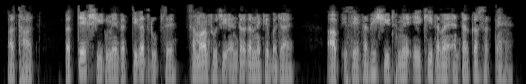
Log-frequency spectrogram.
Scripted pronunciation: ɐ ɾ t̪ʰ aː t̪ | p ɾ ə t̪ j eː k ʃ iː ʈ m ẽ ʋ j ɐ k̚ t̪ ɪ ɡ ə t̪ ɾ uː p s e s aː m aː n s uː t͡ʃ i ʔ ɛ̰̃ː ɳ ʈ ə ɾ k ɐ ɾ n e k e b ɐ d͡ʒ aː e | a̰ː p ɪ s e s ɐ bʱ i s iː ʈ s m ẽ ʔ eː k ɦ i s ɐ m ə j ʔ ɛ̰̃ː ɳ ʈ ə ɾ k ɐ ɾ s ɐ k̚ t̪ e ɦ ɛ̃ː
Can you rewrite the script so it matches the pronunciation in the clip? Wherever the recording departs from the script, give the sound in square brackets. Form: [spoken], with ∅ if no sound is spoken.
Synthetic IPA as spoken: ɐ ɾ t̪ʰ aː t̪ | p ɾ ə t̪ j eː k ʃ iː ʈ m ẽ ʋ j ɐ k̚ t̪ ɪ ɡ ə t̪ ɾ uː p s e s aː m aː n s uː t͡ʃ i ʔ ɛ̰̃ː ɳ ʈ ə ɾ k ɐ ɾ n e k e b ɐ d͡ʒ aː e | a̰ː p ɪ s e s ɐ bʱ i [ʃ] iː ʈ s m ẽ ʔ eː k ɦ i s ɐ m ə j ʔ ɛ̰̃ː ɳ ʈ ə ɾ k ɐ ɾ s ɐ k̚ t̪ e ɦ ɛ̃ː

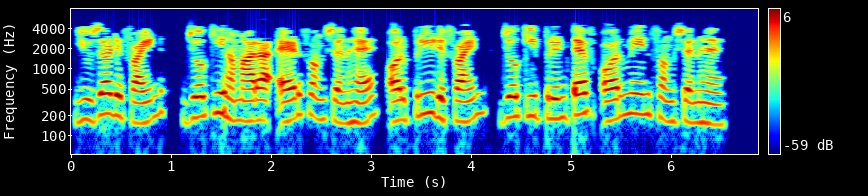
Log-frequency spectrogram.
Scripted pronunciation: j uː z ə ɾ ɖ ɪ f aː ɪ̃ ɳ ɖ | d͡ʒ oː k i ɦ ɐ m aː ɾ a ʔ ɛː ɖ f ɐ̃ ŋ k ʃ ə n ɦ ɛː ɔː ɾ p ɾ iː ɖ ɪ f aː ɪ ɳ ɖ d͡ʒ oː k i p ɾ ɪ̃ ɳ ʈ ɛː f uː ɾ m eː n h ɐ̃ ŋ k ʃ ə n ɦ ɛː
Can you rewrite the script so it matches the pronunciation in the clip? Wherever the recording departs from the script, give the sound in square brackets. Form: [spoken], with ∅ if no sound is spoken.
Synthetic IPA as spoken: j uː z ə ɾ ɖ ɪ f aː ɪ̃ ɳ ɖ | d͡ʒ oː k i ɦ ɐ m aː ɾ a ʔ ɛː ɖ f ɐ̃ ŋ k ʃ ə n ɦ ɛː ɔː ɾ p ɾ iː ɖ ɪ f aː ɪ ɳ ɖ d͡ʒ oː k i p ɾ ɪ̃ ɳ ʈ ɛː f [ɔː] ɾ m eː n [f] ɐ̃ ŋ k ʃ ə n ɦ ɛː

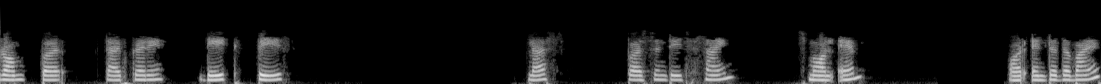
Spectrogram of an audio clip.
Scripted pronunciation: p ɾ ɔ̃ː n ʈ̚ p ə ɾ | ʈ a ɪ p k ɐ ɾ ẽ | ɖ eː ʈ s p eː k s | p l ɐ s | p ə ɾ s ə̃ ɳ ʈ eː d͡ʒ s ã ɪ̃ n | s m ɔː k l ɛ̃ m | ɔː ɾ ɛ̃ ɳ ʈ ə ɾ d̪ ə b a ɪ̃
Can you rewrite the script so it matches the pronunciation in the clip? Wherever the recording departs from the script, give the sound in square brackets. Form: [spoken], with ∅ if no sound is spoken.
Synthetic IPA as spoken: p ɾ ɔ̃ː [m] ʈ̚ p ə ɾ | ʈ a ɪ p k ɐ ɾ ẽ | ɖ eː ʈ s p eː [∅] s | p l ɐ s | p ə ɾ s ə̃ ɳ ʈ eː d͡ʒ s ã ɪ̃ n | s m ɔː [∅] l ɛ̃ m | ɔː ɾ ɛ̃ ɳ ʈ ə ɾ d̪ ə b a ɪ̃

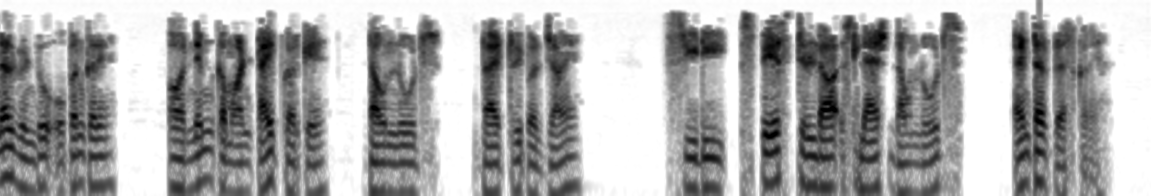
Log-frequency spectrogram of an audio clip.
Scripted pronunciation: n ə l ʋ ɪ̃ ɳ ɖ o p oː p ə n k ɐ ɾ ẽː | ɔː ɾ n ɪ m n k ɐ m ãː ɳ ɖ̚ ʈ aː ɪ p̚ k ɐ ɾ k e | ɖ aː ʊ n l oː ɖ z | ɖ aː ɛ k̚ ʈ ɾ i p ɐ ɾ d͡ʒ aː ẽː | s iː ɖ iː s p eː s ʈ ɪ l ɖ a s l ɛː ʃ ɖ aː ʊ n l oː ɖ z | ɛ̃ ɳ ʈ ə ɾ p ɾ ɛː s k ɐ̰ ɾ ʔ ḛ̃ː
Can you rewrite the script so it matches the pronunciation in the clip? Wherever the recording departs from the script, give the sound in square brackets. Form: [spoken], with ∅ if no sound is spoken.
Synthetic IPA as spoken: n ə l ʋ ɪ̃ ɳ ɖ o [ʔ] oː p ə n k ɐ ɾ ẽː | ɔː ɾ n ɪ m n k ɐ m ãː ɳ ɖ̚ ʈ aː ɪ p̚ k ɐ ɾ k e | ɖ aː ʊ n l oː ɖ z | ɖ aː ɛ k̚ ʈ ɾ i p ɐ ɾ d͡ʒ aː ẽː | s iː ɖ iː s p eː s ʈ ɪ l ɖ a s l ɛː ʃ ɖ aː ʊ n l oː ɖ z | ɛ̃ ɳ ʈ ə ɾ p ɾ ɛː s k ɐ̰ ɾ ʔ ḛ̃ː

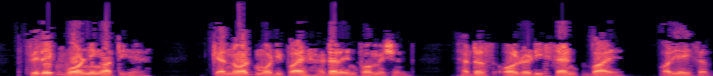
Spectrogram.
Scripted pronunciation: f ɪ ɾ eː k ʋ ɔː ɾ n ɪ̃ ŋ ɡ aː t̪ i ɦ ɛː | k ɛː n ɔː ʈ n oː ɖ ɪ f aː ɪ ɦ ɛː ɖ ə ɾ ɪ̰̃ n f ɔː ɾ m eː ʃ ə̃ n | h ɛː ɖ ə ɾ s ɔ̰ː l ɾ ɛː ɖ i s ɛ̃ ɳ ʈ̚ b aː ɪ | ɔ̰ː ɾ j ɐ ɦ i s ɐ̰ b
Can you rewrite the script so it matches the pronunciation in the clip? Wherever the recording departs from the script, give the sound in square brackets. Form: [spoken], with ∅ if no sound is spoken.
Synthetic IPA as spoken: f ɪ ɾ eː k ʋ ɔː ɾ n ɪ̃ ŋ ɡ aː t̪ i ɦ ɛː | k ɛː n ɔː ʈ [m] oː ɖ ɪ f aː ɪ ɦ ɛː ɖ ə ɾ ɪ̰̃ n f ɔː ɾ m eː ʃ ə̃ n | h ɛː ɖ ə ɾ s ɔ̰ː l ɾ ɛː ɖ i s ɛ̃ ɳ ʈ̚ b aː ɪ | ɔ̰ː ɾ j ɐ ɦ i s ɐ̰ b

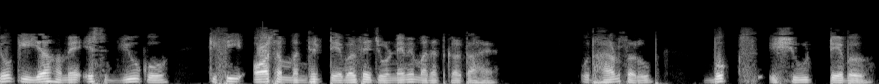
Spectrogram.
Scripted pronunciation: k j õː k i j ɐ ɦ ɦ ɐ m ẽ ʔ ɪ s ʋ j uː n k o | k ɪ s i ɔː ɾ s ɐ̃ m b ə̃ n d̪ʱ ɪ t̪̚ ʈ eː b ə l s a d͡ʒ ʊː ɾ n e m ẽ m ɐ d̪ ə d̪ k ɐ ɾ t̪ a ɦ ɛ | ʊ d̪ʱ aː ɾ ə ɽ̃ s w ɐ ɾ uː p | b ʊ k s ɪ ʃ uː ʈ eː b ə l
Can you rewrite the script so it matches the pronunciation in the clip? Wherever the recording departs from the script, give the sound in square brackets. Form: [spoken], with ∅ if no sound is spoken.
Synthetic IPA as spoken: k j õː k i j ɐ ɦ ɦ ɐ m ẽ ʔ ɪ s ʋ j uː [∅] k o | k ɪ s i ɔː ɾ s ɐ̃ m b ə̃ n d̪ʱ ɪ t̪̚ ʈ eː b ə l s [e] d͡ʒ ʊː [ɽ] n e m ẽ m ɐ d̪ ə d̪ k ɐ ɾ t̪ a ɦ [ɛː] | ʊ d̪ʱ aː ɾ ə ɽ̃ s w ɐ ɾ uː p | b ʊ k s ɪ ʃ uː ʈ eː b ə l

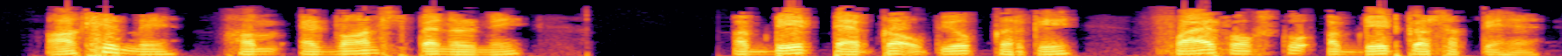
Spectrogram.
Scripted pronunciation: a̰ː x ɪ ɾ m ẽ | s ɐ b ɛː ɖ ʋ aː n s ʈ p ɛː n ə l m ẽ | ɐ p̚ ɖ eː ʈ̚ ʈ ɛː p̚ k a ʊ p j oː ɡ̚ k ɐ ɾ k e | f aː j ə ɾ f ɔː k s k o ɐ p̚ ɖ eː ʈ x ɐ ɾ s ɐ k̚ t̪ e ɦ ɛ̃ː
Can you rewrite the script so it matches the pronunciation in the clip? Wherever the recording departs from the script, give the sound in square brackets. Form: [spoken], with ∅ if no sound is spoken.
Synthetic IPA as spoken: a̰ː x ɪ ɾ m ẽ | [h] ɐ [m] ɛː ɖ ʋ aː n s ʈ p ɛː n ə l m ẽ | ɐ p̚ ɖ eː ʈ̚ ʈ ɛː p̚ k a ʊ p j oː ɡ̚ k ɐ ɾ k e | f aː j ə ɾ f ɔː k s k o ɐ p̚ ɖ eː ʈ [k] ɐ ɾ s ɐ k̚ t̪ e ɦ ɛ̃ː

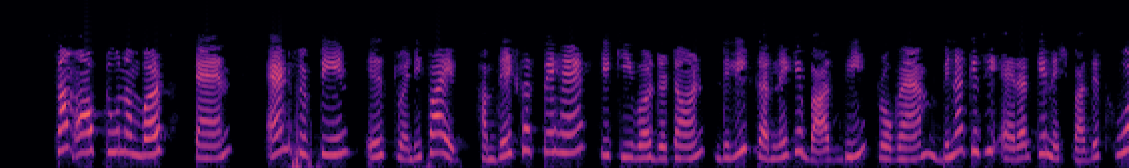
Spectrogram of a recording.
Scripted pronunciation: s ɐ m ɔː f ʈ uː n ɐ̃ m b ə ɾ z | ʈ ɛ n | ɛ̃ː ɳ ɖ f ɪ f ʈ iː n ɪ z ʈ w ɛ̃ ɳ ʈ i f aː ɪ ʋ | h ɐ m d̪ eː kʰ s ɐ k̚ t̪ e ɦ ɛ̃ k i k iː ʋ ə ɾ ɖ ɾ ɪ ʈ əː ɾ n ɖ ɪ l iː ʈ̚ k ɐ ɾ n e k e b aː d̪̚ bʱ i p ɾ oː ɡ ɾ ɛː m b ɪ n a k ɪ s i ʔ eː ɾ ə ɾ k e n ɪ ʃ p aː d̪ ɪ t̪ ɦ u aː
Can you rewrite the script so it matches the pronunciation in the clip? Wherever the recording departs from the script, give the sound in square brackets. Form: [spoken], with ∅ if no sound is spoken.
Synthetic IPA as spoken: s ɐ m ɔː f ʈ uː n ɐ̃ m b ə ɾ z | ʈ ɛ n | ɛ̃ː ɳ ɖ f ɪ f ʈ iː n ɪ z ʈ w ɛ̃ ɳ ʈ i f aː ɪ ʋ | h ɐ m d̪ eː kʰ s ɐ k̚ t̪ e ɦ ɛ̃ k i k iː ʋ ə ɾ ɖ ɾ ɪ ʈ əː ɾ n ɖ ɪ l iː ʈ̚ k ɐ ɾ n e k e b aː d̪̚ bʱ i p ɾ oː ɡ ɾ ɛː m b ɪ n a k ɪ s i ʔ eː ɾ ə ɾ k e n ɪ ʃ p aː d̪ ɪ t̪ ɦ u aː

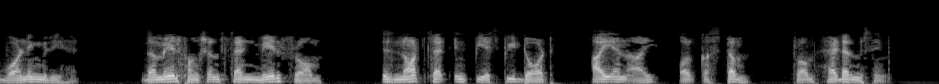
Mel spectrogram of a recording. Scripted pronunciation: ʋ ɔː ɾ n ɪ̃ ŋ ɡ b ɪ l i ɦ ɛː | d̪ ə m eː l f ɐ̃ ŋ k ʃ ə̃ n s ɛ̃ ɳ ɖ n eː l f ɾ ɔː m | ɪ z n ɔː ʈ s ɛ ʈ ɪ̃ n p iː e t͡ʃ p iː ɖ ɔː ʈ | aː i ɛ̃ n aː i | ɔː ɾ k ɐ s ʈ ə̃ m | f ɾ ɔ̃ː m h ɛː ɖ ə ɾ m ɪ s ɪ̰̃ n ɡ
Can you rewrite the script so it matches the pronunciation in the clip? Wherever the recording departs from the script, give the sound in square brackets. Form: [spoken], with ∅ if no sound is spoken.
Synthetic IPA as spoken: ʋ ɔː ɾ n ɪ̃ ŋ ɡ [m] ɪ l i ɦ ɛː | d̪ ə m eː l f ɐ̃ ŋ k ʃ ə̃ n s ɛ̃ ɳ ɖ [m] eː l f ɾ ɔː m | ɪ z n ɔː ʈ s ɛ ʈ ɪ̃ n p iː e t͡ʃ p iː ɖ ɔː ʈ | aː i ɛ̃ n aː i | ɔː ɾ k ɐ s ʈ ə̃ m | f ɾ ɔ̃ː m h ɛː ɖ ə ɾ m ɪ s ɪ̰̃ [ŋ] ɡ

